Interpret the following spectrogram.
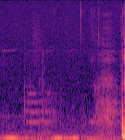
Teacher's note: वर्तस्य, लुंठित, सघोष, अल्पप्राण व्यंजन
